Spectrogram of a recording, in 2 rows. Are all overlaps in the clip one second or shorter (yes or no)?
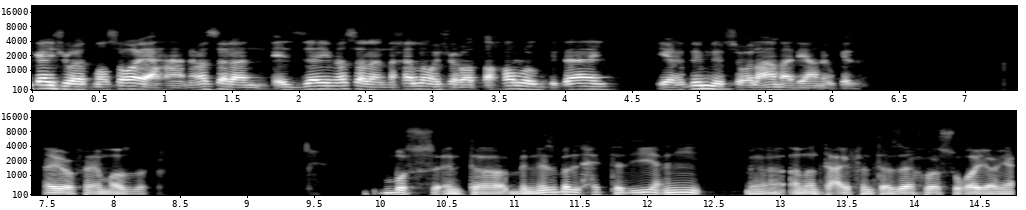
yes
